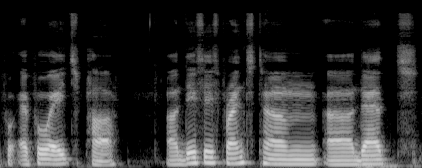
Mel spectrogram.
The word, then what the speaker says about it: faux: They call these mistakes uh, faux pas, pronounced FOH.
